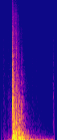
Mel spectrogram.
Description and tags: Slamming door
Just a door slamming - with anger and force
